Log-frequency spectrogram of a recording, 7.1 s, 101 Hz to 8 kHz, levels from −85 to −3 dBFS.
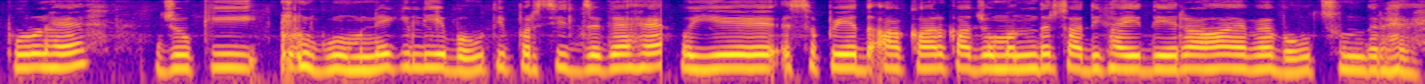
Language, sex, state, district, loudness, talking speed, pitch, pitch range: Marwari, female, Rajasthan, Churu, -13 LUFS, 225 wpm, 235 Hz, 225-240 Hz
